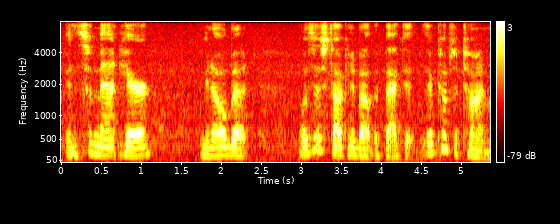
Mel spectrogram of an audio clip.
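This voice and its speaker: With a darkish, mid-range voice, a host reading scripture to viewers wanders off into casual, folksy personal chatter. A little hiss or hum can be heard in the recording.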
